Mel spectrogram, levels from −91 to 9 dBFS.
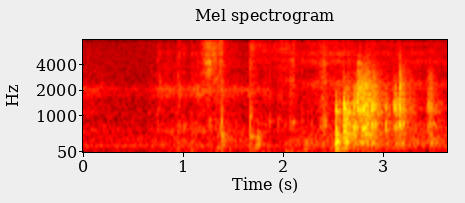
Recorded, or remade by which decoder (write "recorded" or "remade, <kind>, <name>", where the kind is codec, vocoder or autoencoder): recorded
